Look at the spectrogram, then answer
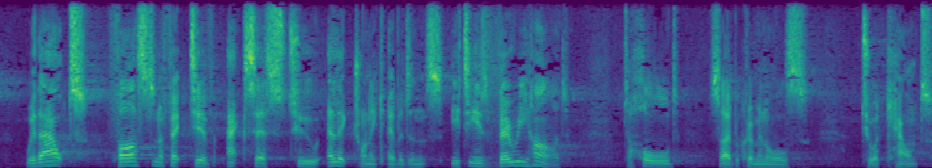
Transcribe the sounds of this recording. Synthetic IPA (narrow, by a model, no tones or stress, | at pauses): wɪðaʊtfɑˑstə̃nəfɛk̚tʰɪvaksɛstʰəɪlɛk̚tʰɹ̥ɒnɪkʰɛvɪdə̃nsɪtɪzvɛɹiɦɑːd̥̚ | tʰəhɒʊlˠd̥ | saɪbəkʰɹ̥ɪmɪnəl̩ˠz̥ | tʰəəkʰãʊ̃nt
